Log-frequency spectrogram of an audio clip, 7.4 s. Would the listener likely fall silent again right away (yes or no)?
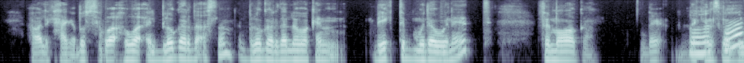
yes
